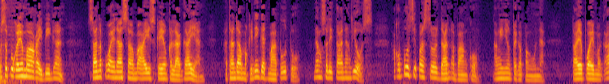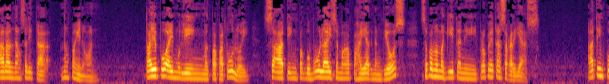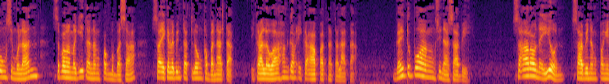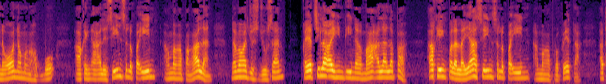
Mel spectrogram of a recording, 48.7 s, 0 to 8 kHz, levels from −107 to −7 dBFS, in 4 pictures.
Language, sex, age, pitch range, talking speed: Filipino, male, 40-59, 130-175 Hz, 140 wpm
